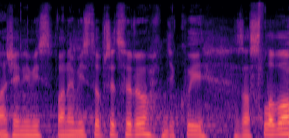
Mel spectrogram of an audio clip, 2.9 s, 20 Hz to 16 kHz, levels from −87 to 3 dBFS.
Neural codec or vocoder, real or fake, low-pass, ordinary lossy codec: none; real; 14.4 kHz; AAC, 96 kbps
